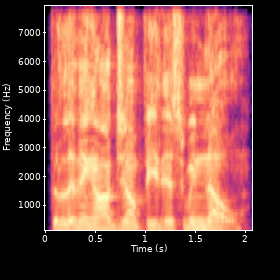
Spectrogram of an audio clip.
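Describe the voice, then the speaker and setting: An actor playing a trusting, idealistic zombie president in an audio drama, speaking in a formal, oratorical manner. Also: male voice, on the low side, big pitch swings, normal speed. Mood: relieved.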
